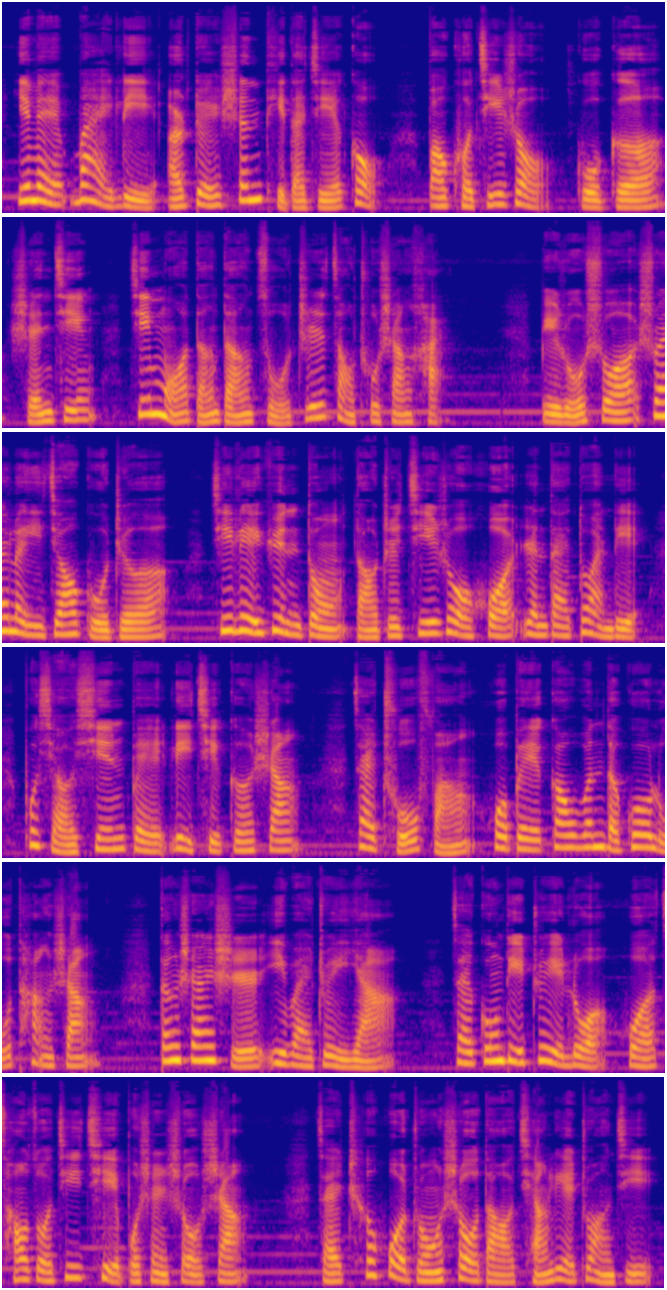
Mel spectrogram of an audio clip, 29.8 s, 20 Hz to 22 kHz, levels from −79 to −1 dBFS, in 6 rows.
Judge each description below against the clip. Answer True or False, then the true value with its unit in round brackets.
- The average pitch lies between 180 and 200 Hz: False (165 Hz)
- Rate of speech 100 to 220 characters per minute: True (205 characters per minute)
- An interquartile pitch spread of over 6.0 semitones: True (6.5 semitones)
